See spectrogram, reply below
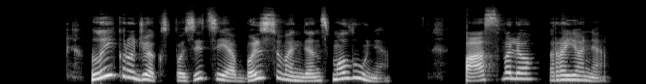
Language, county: Lithuanian, Tauragė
